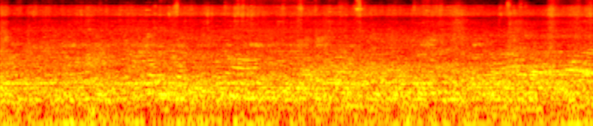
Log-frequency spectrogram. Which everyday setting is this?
crowded indoor space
